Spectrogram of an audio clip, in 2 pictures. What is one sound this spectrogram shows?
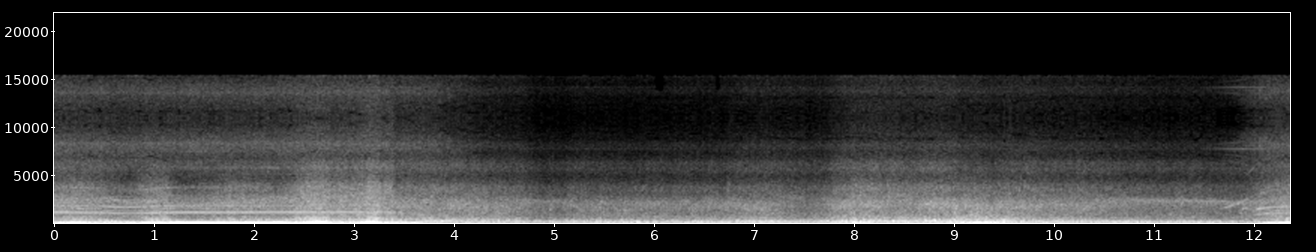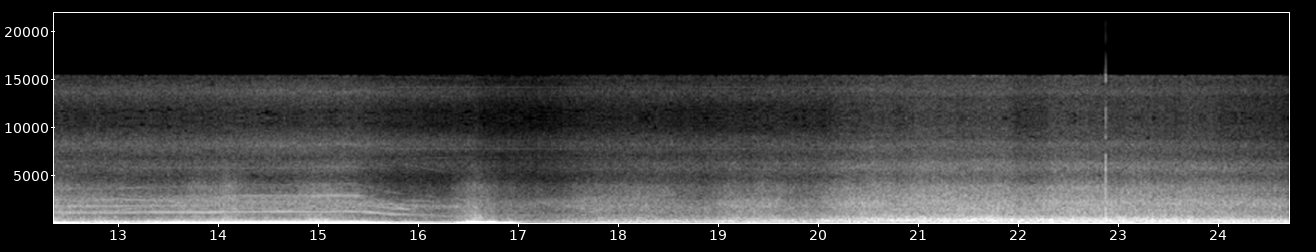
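Wind rushes loudly past throughout.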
